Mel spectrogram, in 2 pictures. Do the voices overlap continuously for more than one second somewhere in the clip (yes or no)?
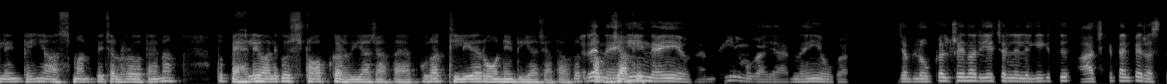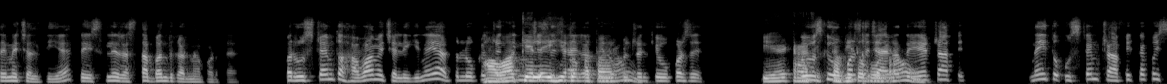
yes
